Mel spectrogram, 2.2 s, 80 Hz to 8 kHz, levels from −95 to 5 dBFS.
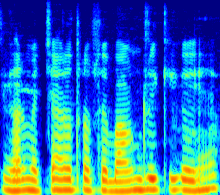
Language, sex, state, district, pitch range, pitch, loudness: Hindi, male, Bihar, Saran, 150-165 Hz, 160 Hz, -19 LUFS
